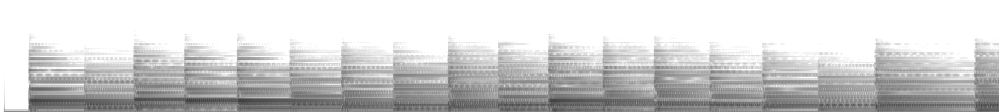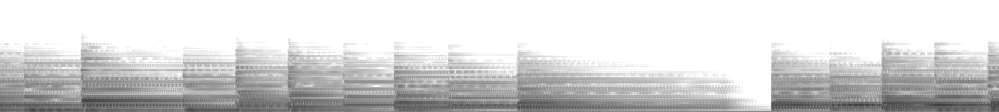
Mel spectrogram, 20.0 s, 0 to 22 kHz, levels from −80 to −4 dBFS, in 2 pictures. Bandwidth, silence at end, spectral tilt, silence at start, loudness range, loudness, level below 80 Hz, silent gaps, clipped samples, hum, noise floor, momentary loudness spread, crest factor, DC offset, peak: 6 kHz; 0 s; -9.5 dB/octave; 0.3 s; 4 LU; -31 LUFS; -54 dBFS; none; under 0.1%; none; -53 dBFS; 8 LU; 16 dB; 0.5%; -16 dBFS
